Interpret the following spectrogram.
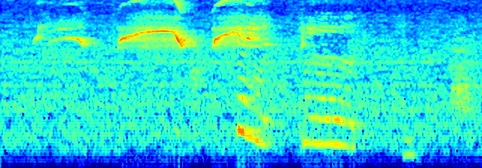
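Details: Dog crying: short, high whining squeals followed by several downward-bending, tonal whimpers with rich overtones, coming in uneven bursts over a faint steady background hiss.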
